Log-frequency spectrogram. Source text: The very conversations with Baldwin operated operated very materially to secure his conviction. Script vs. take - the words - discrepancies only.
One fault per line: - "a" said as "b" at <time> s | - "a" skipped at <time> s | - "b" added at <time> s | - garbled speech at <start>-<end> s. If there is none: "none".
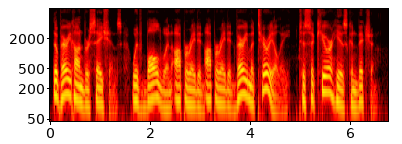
none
